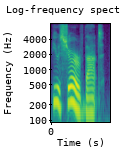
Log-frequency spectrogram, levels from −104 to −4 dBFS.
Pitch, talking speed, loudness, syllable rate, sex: 180 Hz, 250 wpm, -15 LUFS, 4.6 syllables/s, female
